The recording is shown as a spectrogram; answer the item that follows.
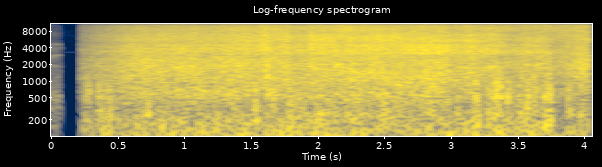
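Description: Storm wind and breaking sea waves, a loud steady rush of wind and surf with wind buffeting the microphone, starting abruptly just after the start.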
